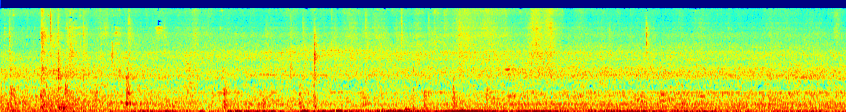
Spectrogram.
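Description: Electric commuter train standing at a station platform: a steady low rumble with scattered clicks and knocks, and faint voices. A steady hum comes in about halfway through.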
